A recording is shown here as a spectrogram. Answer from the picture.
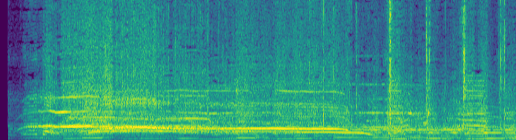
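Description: Live rock band playing, a bass line stepping between notes, with the crowd cheering and whooping over it; long held whoops fall away about four and a half seconds in, and drum hits come through near the end.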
